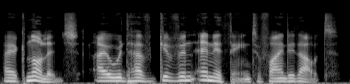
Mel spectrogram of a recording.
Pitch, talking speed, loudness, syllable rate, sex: 150 Hz, 190 wpm, -18 LUFS, 5.3 syllables/s, male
